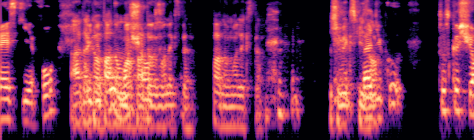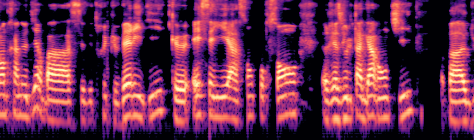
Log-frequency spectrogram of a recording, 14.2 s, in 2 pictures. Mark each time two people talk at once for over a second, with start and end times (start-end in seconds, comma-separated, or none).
1.2-2.5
